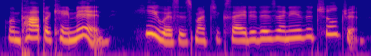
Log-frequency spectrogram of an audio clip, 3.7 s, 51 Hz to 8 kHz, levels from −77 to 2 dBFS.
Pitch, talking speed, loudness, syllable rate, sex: 245 Hz, 225 wpm, -20 LUFS, 5.6 syllables/s, female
